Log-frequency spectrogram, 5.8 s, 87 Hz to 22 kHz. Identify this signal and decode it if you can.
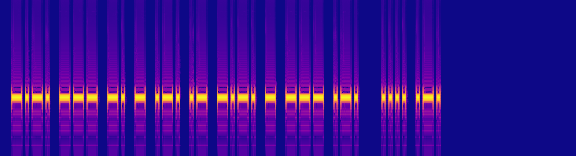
Morse code, heard as a keyed tone, about 41 wpm, 700 Hz. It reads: CONTRACTOR HR
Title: Speed-Racing Common QSO Phrases - 35wpm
